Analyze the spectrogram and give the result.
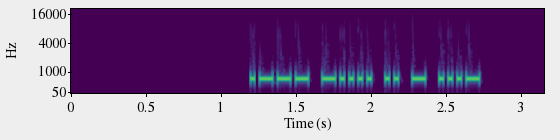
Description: Morse code, heard as a keyed tone, about 40 wpm, 700 Hz. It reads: J6ITV
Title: Five Challenging Letter-Number Combinations 40wpm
